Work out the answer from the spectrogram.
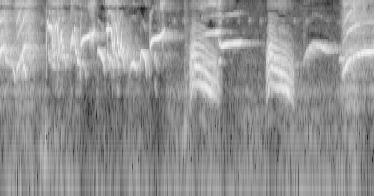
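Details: Oriental magpie-robin (kacer) in full, loud song meant as a long training track to spur lazy birds to sing: bright whistled phrases and steeply falling slurred notes separated by short pauses.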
